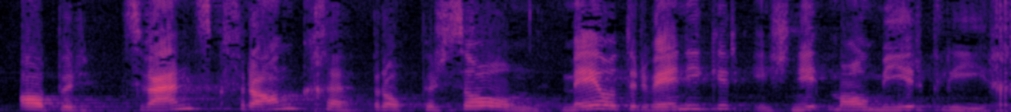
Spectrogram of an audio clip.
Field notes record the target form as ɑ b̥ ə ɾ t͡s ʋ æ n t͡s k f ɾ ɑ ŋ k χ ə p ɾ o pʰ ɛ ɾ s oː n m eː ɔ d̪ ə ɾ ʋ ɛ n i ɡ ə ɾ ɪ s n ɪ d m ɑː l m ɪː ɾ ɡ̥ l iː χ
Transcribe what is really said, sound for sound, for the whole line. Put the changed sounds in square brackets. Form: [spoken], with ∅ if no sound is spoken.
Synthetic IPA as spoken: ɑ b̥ ə ɾ t͡s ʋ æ n t͡s k f ɾ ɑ ŋ k χ ə p ɾ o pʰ ɛ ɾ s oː n m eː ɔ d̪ ə ɾ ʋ ɛ n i ɡ ə ɾ ɪ [ʃ] n ɪ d m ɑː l m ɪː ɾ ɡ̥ l iː χ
